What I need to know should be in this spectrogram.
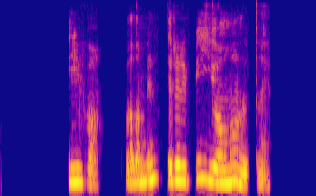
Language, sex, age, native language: Icelandic, female, 40-49, Icelandic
